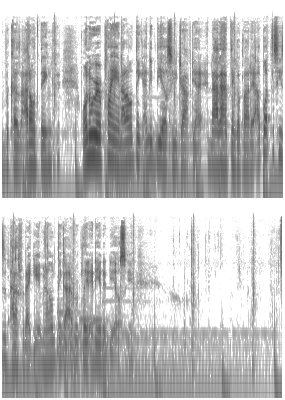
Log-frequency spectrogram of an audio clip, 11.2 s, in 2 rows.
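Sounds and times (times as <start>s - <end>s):
speech: 0.0s - 8.5s
sipping tea: 8.3s - 11.2s.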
